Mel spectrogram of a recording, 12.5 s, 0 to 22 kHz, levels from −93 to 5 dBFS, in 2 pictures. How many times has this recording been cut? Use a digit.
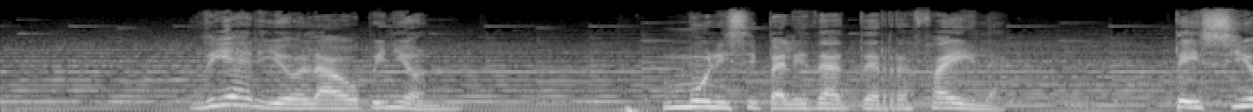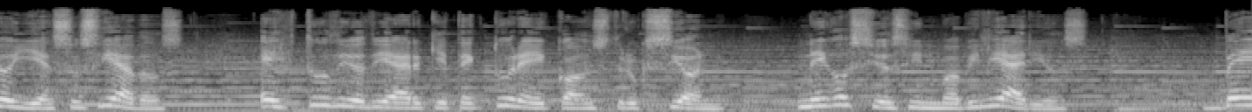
1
